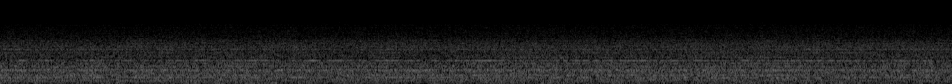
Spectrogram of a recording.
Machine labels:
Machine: fan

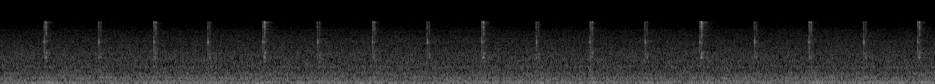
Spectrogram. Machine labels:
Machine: valve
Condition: normal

